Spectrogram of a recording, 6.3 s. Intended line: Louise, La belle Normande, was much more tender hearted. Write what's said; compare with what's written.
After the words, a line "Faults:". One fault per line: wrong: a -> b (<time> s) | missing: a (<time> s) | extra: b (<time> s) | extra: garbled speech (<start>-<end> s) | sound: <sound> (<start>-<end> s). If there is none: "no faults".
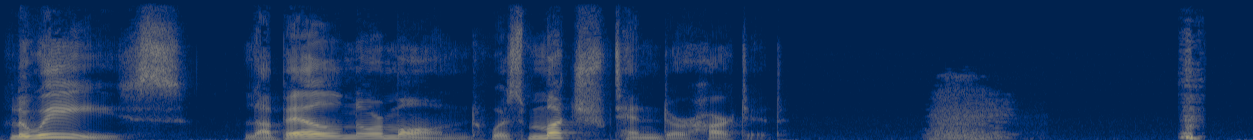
Louise, La belle Normande, was much tender hearted.
Faults:
missing: more (3.1 s)
sound: sigh (4.6-5.3 s)
sound: whoosh (5.9-6.0 s)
